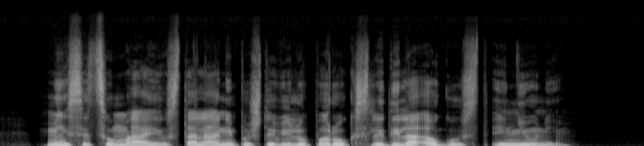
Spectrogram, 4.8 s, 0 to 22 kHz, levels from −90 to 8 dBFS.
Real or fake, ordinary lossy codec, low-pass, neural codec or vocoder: fake; none; 19.8 kHz; vocoder, 48 kHz, 128 mel bands, Vocos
